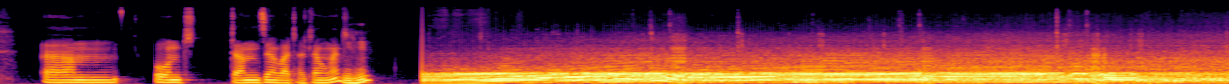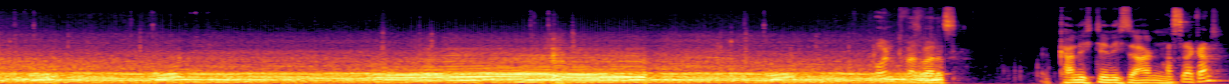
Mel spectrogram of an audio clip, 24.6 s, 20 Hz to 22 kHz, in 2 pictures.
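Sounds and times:
speech: 0.4 - 7.5, 23.0 - 24.5
car engine revving on a mountain pass: 4.2 - 21.8.

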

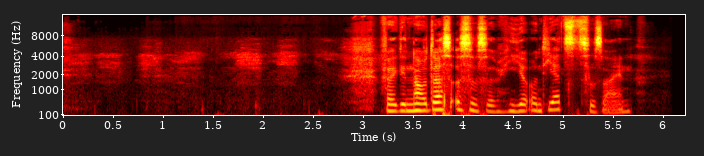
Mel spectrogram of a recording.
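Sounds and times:
birds cawing as they fly past: 0.0 - 3.2
speech: 3.2 - 5.9.

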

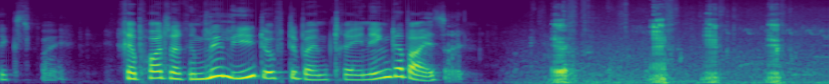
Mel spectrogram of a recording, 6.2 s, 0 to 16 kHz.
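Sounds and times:
speech: 0.0 - 3.6, 4.2 - 4.5
Kunekune pig grunting: 4.1 - 6.2.

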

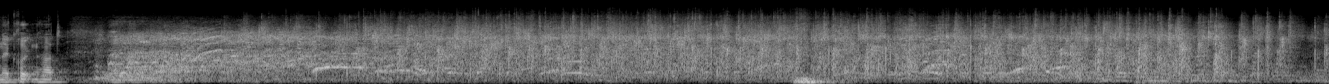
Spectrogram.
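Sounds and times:
speech: 0.0 - 1.6
laughter: 0.9 - 5.8, 7.8 - 12.6
audience member clapping hands: 3.8 - 13.2.

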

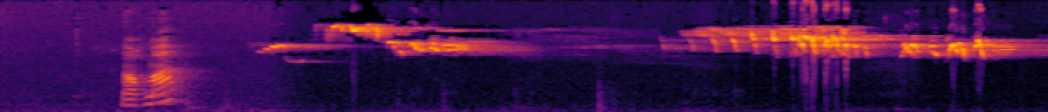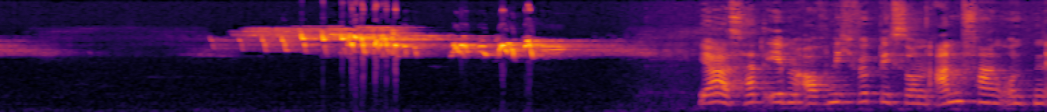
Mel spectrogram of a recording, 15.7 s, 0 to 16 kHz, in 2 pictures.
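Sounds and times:
speech: 0.9 - 1.5, 13.1 - 15.7
songbird warbling and trilling: 1.9 - 13.1.

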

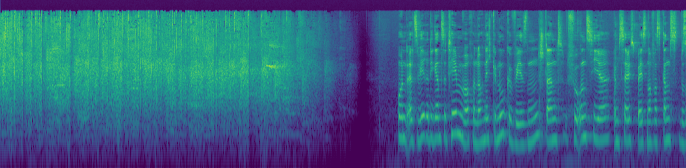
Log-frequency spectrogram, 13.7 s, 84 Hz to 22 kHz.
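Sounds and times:
audience applause: 0.0 - 7.2
speech: 8.0 - 13.7.

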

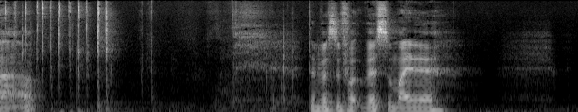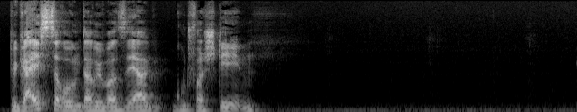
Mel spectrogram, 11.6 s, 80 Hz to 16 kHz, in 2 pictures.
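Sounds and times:
speech: 0.0 - 0.5, 3.1 - 4.6, 5.9 - 8.5
computer keyboard typing a short chat message: 0.0 - 1.3.

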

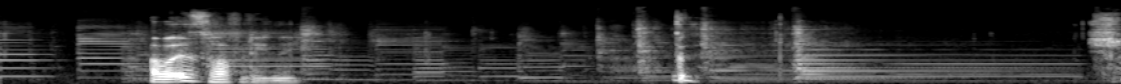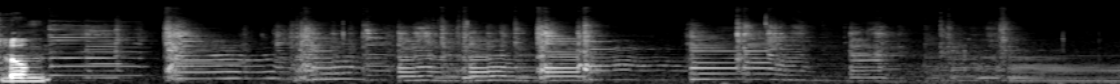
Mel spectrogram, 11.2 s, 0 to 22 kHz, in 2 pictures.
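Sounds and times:
blues guitar plucking: 0.0 - 11.2
speech: 0.6 - 1.8, 5.6 - 6.0.

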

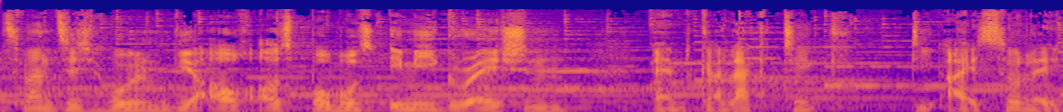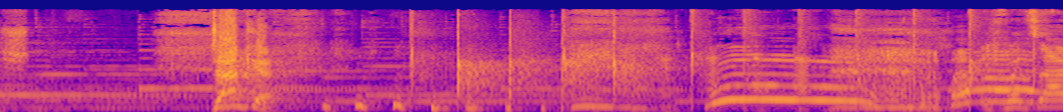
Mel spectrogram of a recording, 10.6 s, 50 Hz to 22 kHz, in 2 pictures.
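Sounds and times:
speech: 0.0 - 8.5, 9.5 - 10.6
laughter: 6.8 - 10.6
hand claps: 7.3 - 10.6.

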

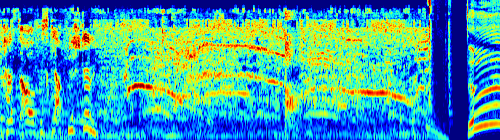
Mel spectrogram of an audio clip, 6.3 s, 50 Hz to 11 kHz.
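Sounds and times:
speech: 0.1 - 2.1, 5.4 - 6.2
crowd of roller coaster riders screaming: 1.4 - 5.2.

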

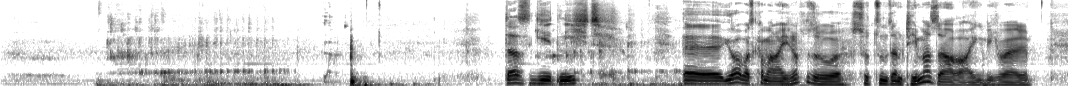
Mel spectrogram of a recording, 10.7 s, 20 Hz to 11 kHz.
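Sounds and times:
water being poured into a glass: 1.0 - 4.4, 5.3 - 8.2
speech: 5.0 - 10.4.

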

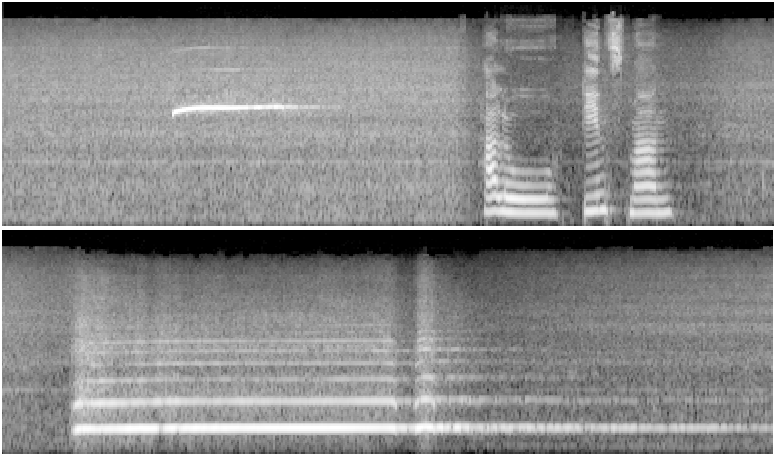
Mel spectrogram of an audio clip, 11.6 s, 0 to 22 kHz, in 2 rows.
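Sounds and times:
hissing steam: 0.0 - 3.8, 4.4 - 11.5
steam train whistle at a railway station: 1.2 - 2.7, 6.3 - 11.5
speech: 3.6 - 5.2.

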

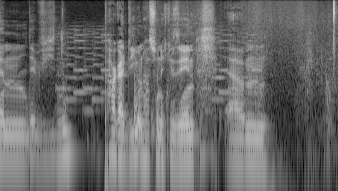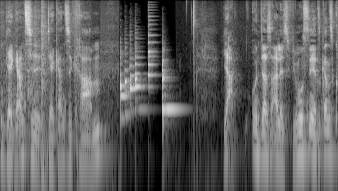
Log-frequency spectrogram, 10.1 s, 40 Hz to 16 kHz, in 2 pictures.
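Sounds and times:
speech: 0.0 - 4.1, 5.0 - 6.8, 8.4 - 10.1
telephone ringing with a bright bell-like electronic chime: 0.9 - 3.9.

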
